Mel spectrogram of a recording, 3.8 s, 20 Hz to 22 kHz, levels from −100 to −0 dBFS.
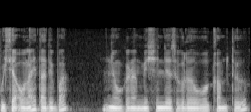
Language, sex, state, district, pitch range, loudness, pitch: Nagamese, male, Nagaland, Dimapur, 90-95 Hz, -16 LUFS, 90 Hz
